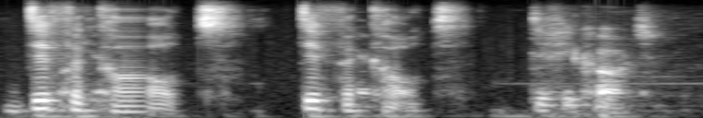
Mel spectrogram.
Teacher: one little pronunciation issue which is the L in difficult we don't say it it's silent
